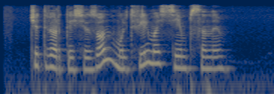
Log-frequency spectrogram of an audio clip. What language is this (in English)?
Russian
